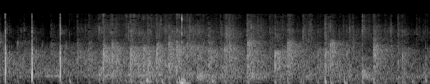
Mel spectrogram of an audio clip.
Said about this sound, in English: I appreciate you guys clapped up front. You might not clap when I'm done.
